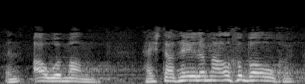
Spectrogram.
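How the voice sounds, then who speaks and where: A man with a high-pitched voice delivers a slow, deliberate sermon, dropping to near whispers and then rising to loud, ringing phrases. He puts questions straight to his listeners. The recording is dull and lo-fi, with a long reverb from a large hall. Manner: dramatic, swinging between soft and loud; addresses the congregation directly with questions. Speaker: preacher. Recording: echoey hall, dull lo-fi sound.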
